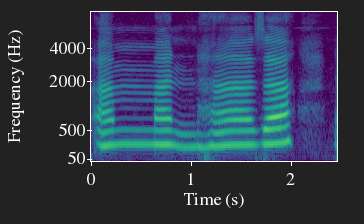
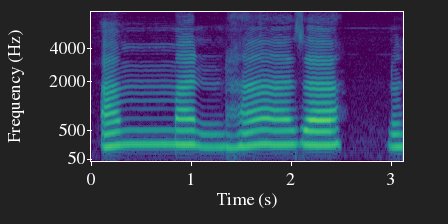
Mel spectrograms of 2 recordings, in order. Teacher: anu full Nah perhatikan pada awal ayat pada lafaz amanha Zahra di sini ada nun sukun yang bertemu dengan huruf H maka nun sukun nya harus dibaca jelas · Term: hukum bacaan izhar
